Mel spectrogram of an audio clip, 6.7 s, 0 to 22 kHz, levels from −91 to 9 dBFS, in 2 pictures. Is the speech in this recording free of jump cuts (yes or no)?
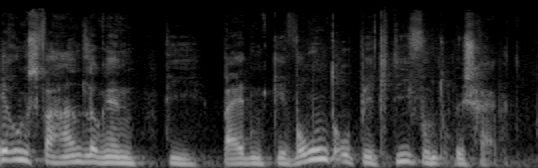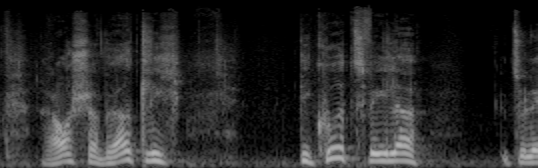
no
